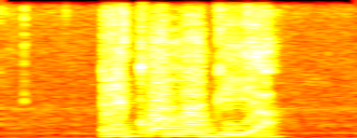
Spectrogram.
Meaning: ecology
- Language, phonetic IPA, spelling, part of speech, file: Georgian, [e̞kʼo̞ɫo̞ɡiä], ეკოლოგია, noun, Ka-ekologia.ogg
